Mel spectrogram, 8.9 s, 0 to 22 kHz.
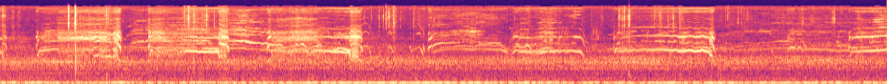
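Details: At breakfast on 24 May 2022, three peregrine falcon chicks on the live camera at Great Spirit Bluff beg insistently: a steady series of strained, harmonic wails, each about half a second, with short gaps, above a low background hum.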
